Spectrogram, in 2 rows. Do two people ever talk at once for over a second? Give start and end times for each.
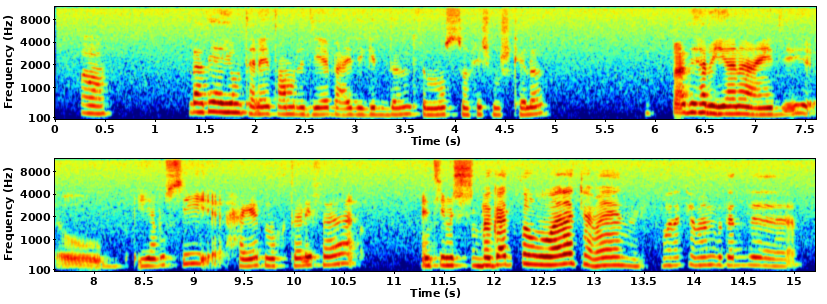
none

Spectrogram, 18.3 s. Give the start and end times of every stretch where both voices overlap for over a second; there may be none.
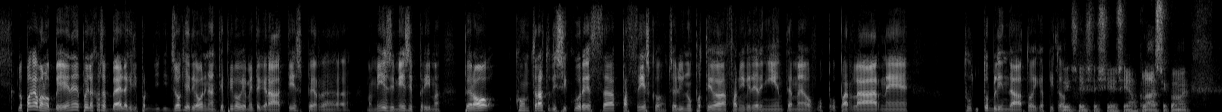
none

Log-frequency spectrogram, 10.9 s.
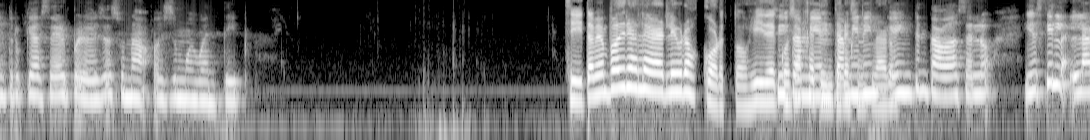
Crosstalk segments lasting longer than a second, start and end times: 7.7-9.0

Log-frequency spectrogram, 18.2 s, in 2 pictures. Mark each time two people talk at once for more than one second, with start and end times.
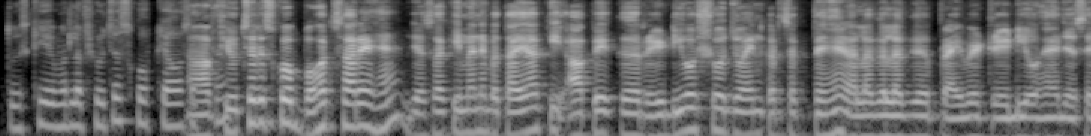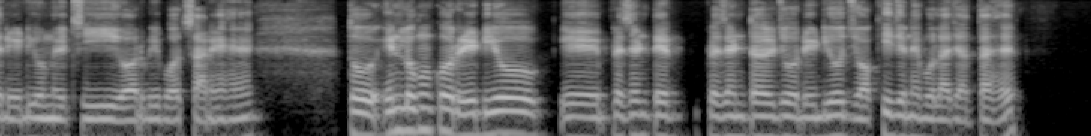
none

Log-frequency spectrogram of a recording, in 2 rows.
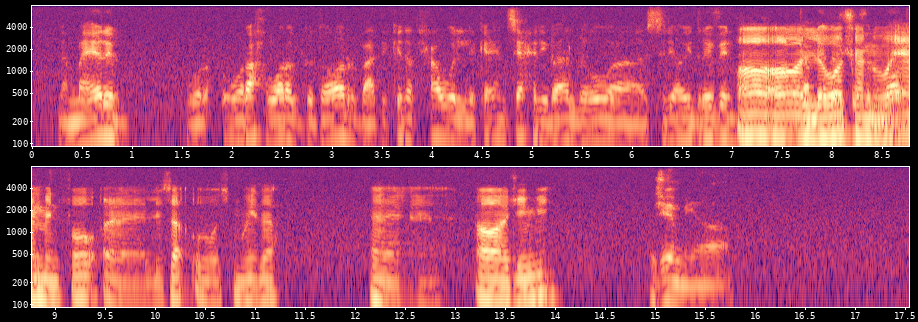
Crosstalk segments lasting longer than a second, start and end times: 7.7-8.9

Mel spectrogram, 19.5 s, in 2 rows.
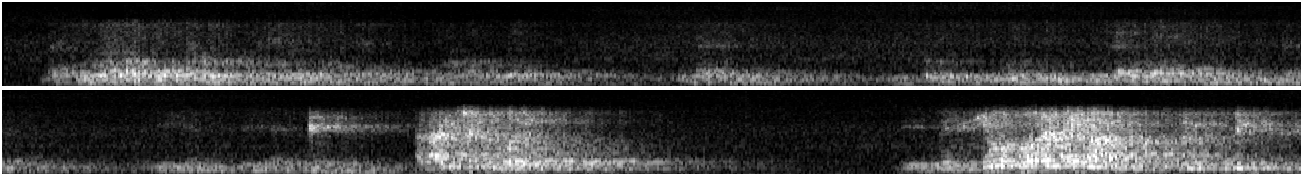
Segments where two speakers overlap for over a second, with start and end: none

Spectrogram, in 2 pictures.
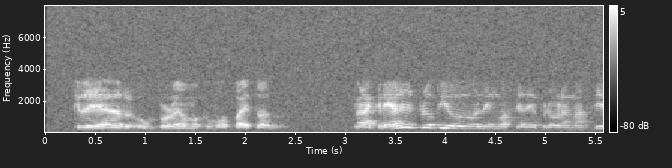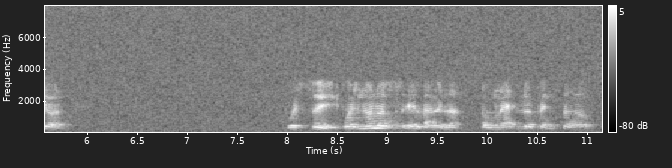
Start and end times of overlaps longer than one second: none

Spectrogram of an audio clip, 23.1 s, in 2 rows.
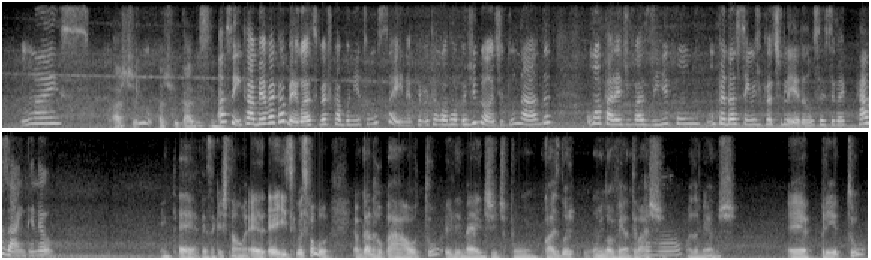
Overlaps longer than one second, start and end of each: none

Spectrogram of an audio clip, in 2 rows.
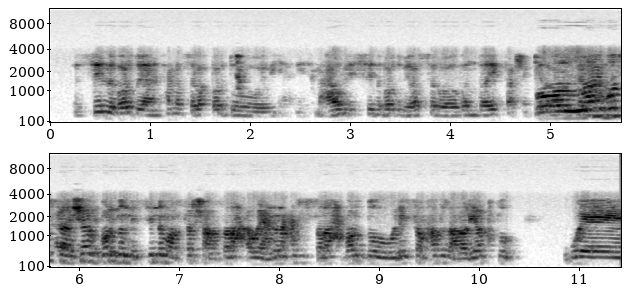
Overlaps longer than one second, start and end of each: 4.9-6.5

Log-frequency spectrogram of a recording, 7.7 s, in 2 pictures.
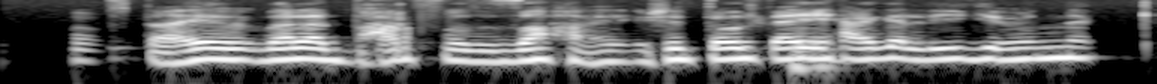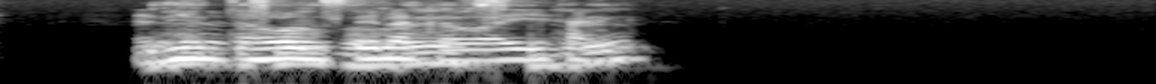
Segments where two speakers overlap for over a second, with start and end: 4.3-6.0

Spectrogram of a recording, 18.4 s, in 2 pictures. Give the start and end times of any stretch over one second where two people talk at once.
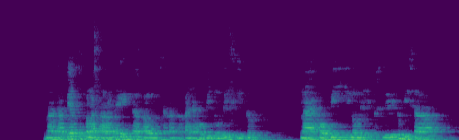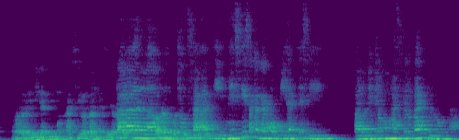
11.6-13.3

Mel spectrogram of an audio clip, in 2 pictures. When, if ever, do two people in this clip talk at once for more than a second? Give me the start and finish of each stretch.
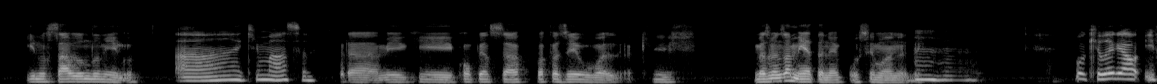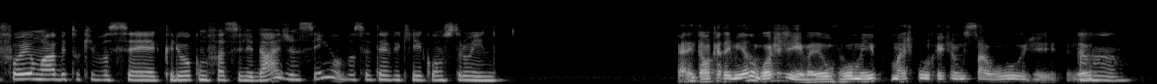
none

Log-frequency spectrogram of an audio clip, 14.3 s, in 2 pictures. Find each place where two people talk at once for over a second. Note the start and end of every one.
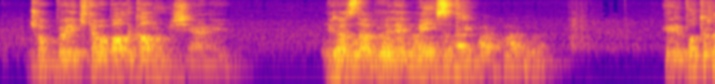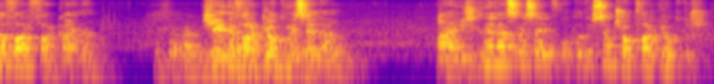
3.3-4.7, 9.2-10.5

